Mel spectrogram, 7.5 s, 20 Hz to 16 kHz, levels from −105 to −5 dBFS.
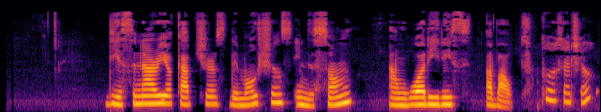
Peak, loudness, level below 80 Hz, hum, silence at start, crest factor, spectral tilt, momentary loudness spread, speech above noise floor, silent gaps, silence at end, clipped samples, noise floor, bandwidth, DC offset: -4 dBFS; -25 LUFS; -76 dBFS; none; 1.3 s; 20 dB; -6 dB/octave; 12 LU; 47 dB; none; 0.15 s; under 0.1%; -71 dBFS; 11.5 kHz; under 0.1%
